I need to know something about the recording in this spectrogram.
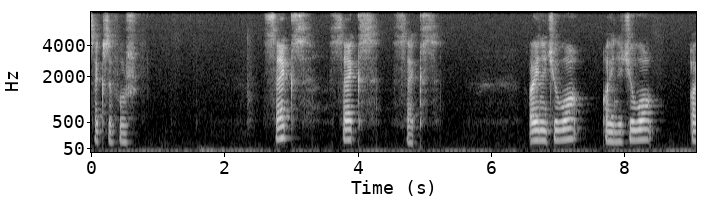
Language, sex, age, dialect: Faroese, female, 36-60, Norðurstreymoy/Eysturoy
